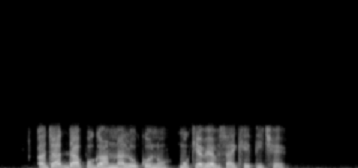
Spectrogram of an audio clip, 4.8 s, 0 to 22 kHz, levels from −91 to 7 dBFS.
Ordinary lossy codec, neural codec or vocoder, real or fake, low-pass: Opus, 32 kbps; none; real; 5.4 kHz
